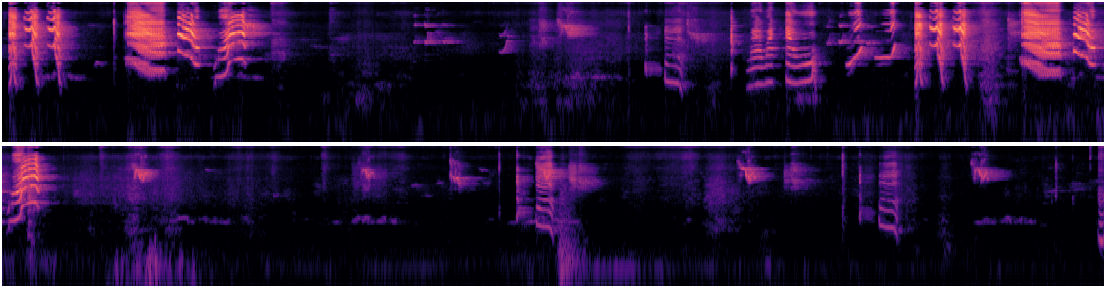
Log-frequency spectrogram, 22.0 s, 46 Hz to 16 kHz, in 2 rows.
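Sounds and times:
parakeet squawks and chirps: 0.0s - 2.7s, 5.4s - 11.6s, 16.2s - 17.0s, 19.4s - 20.1s.

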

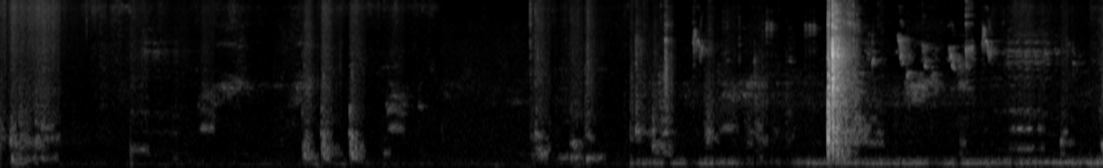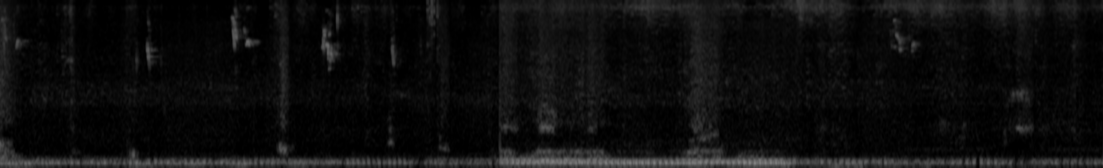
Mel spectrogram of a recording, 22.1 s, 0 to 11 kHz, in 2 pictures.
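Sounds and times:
knocks on wooden trough: 8.3s - 8.7s
loud sharp sound: 8.3s - 8.7s
goats bleating: 10.0s - 10.7s.

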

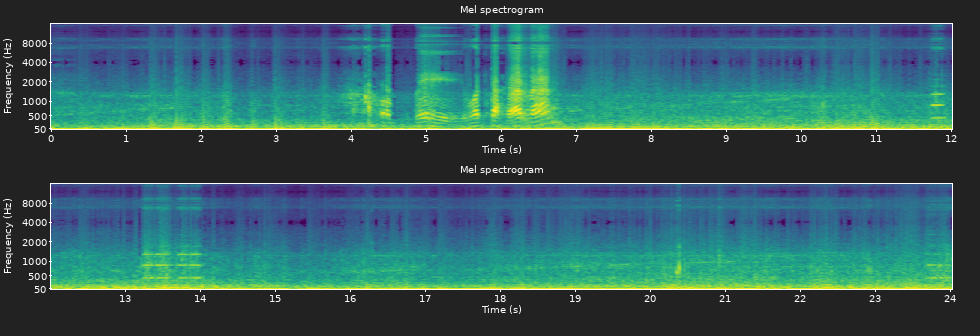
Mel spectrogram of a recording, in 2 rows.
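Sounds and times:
car engine and road noise: 0.0s - 24.0s
car horn tooting: 11.7s - 12.0s, 13.2s - 14.1s, 23.6s - 24.0s.

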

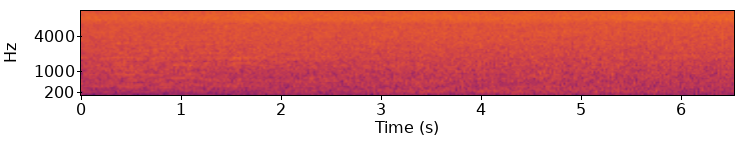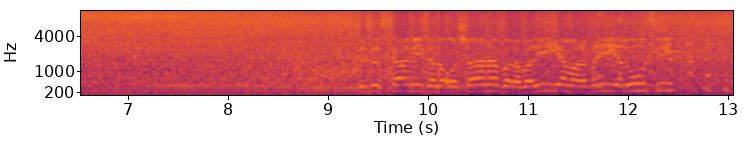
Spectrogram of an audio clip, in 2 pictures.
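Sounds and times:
fountain water splashing: 0.0s - 13.0s.

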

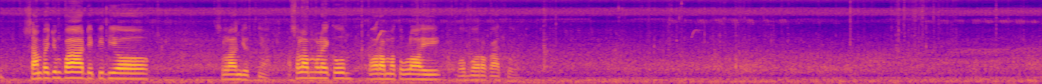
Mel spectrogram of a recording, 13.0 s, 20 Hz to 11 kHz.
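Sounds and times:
high-pitched insect chorus: 0.0s - 13.0s
low steady rumble: 0.0s - 13.0s.

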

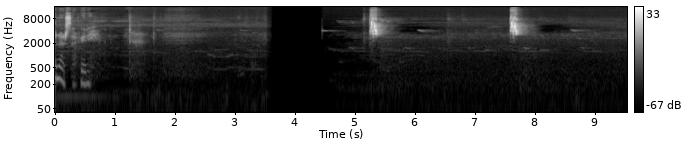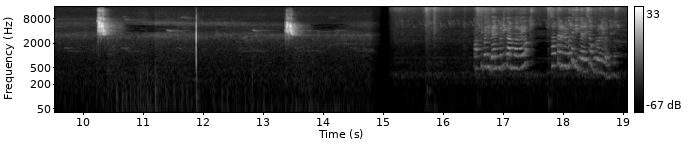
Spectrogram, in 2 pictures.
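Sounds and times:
faint bird chirps: 4.5s - 14.9s
small bird scratchy call: 7.6s - 8.0s.

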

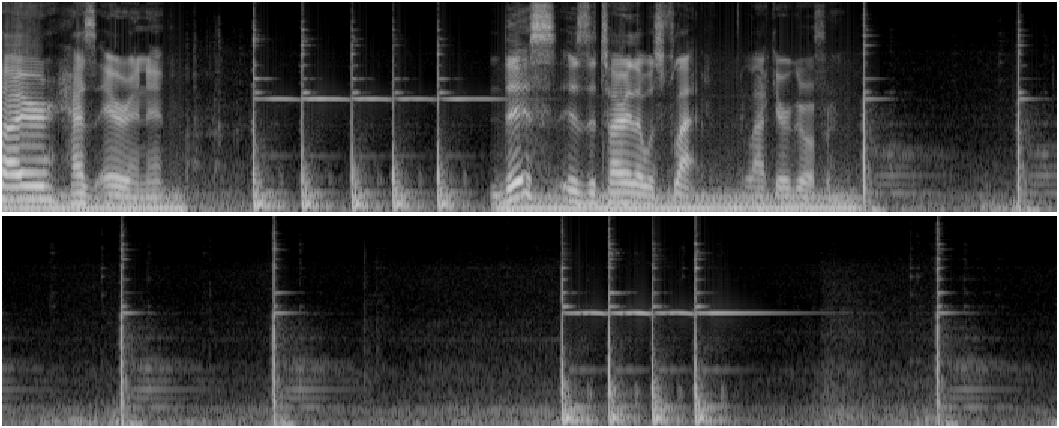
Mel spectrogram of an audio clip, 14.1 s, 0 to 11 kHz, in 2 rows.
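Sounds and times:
high ringing tone: 0.0s - 6.1s, 10.8s - 12.6s
metal bat striking tires: 1.0s - 4.2s, 5.6s - 9.6s, 10.7s - 14.0s.

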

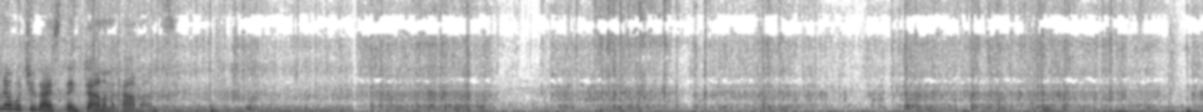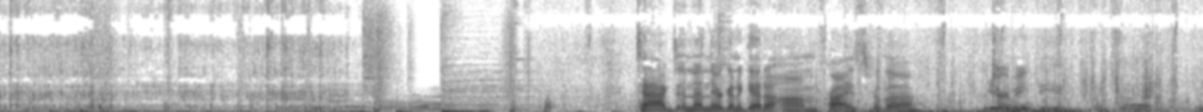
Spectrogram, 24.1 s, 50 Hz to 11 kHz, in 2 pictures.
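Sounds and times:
water splashing into slush: 0.0s - 15.6s.

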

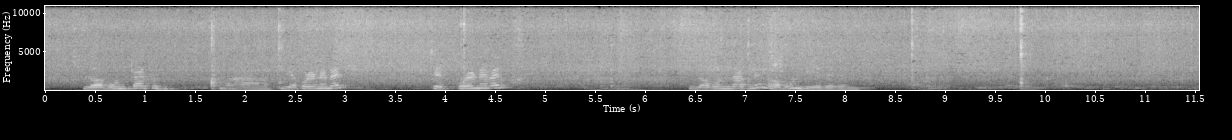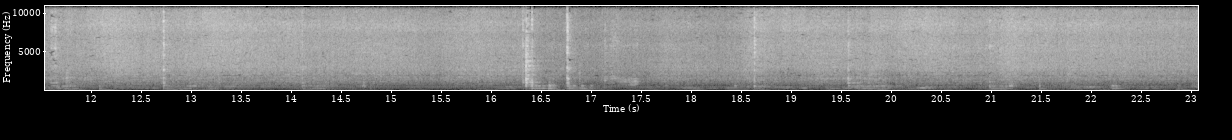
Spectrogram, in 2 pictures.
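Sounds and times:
vegetables sizzling in pan: 0.0s - 23.0s
metal spatula clinking and scraping: 4.1s - 7.6s, 8.6s - 10.5s, 11.5s - 14.9s, 18.4s - 23.0s.

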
